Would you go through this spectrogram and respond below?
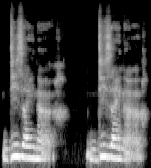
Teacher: So be careful, we don't say designer, we say designer. We say like in English, but we do pronounce the R at the end.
